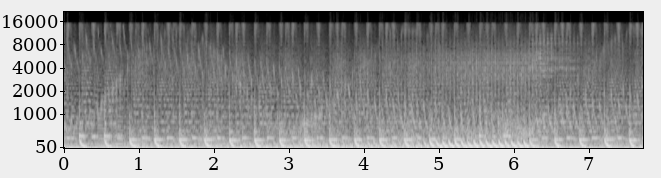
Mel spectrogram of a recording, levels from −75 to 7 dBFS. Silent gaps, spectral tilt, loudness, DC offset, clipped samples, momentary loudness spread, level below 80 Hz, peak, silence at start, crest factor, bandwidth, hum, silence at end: none; -5.5 dB/octave; -8 LUFS; 30%; 2%; 4 LU; -12 dBFS; 0 dBFS; 0 s; 8 dB; 16 kHz; none; 0 s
